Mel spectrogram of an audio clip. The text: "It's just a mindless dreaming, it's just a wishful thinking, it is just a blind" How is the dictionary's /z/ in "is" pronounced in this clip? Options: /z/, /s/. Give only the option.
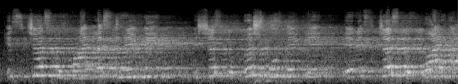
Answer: /s/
